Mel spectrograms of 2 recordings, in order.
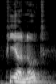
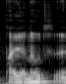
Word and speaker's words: pyannote: source um it's called PR node and it's pronounced apparently somewhat French I'm pretty bad in French pronunciation so not fully sure how it is correctly but it's not Pi a note how I used to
